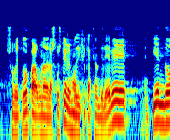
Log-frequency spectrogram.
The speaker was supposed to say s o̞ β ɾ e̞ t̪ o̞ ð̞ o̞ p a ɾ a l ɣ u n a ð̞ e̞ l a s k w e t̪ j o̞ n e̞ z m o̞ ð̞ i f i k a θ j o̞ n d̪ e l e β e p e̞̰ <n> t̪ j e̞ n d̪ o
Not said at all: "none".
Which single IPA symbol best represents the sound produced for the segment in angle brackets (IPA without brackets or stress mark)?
n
